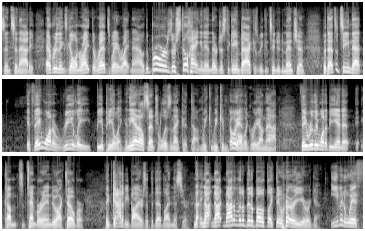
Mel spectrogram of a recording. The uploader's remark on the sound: Live From Summerfest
